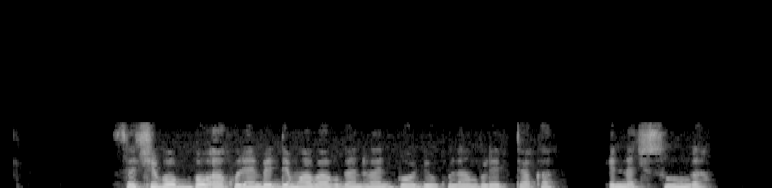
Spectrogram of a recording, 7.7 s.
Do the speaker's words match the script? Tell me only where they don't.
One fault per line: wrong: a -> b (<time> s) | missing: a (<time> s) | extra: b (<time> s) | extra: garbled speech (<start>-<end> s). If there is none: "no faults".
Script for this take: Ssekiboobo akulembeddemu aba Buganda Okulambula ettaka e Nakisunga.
extra: Land Board (3.7 s)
